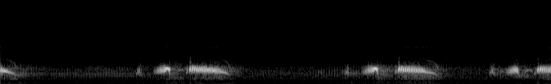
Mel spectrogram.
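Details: Spotted dove called in by a trapper's decoy, possibly an escaped tethered bird. Two full phrases of short lead-in notes and a long falling coo, with a third phrase starting at the end.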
